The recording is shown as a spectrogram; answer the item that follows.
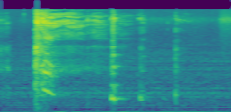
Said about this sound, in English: Are you okay? I'm fine. I just choked for a second.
